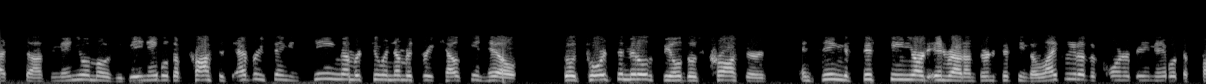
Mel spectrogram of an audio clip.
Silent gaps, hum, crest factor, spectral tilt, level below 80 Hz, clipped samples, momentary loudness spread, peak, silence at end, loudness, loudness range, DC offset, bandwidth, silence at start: none; none; 18 dB; -9 dB/octave; -60 dBFS; under 0.1%; 9 LU; -2 dBFS; 0 s; -20 LUFS; 3 LU; under 0.1%; 4 kHz; 0 s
